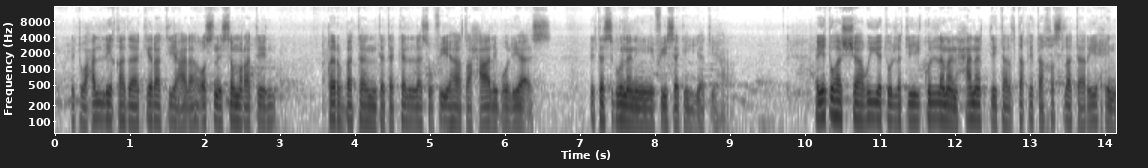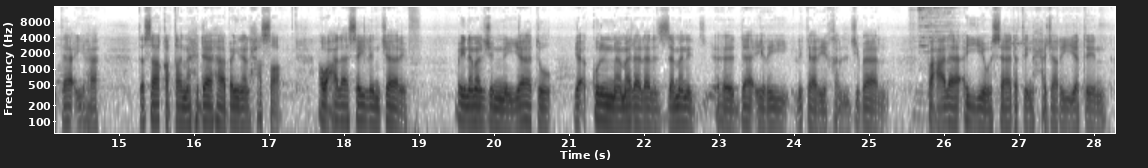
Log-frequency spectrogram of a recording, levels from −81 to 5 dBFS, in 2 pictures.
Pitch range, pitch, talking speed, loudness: 95-110 Hz, 100 Hz, 90 wpm, -18 LUFS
